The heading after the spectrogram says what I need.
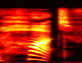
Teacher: the O in hot for instance is pronounced further back in your throat almost like you're about to yawn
